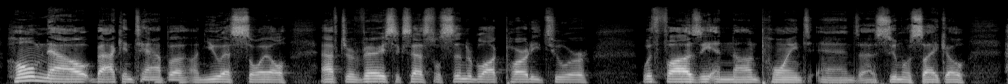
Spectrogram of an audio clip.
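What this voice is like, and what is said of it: Raspy, slightly sick-sounding voice. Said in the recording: “can hear it in my voice, a little bit raspy, a little bit sick”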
